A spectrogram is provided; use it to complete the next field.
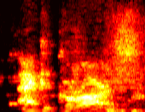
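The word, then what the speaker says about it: Achiacharus: Moreover, so how you pronounce it is Akakaras.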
